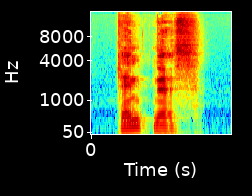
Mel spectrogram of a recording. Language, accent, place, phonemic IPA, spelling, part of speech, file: German, Germany, Berlin, /ˈkɛntnɪs/, Kenntnis, noun, De-Kenntnis.ogg
- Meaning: 1. knowledge 2. skills 3. awareness 4. science (knowledge gained through study or practice)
